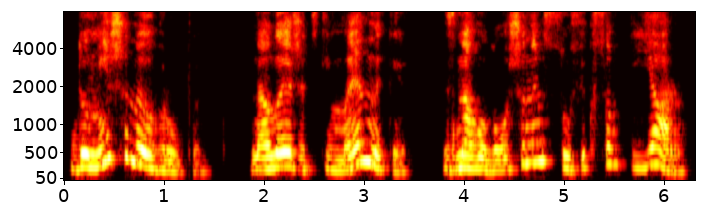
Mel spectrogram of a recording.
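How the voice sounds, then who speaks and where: A woman's voice: mid-range voice, a little mellow. A middle-aged woman teaching a grammar lesson, speaking carefully and stressing each example word.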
